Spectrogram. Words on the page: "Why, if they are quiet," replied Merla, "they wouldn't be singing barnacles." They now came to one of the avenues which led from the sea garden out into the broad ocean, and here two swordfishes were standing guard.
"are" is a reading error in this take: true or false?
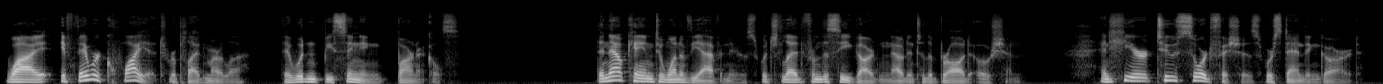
true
